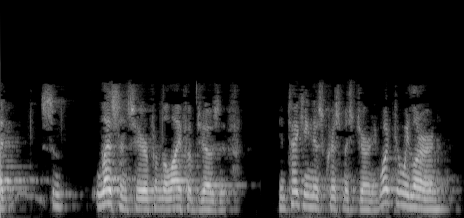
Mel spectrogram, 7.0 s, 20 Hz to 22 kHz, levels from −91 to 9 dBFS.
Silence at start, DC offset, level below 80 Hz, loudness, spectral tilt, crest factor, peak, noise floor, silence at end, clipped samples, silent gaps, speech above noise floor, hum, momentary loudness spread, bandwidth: 0 s; under 0.1%; -68 dBFS; -22 LUFS; -10.5 dB/octave; 18 dB; -4 dBFS; -70 dBFS; 0.25 s; under 0.1%; none; 49 dB; none; 15 LU; 5.6 kHz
